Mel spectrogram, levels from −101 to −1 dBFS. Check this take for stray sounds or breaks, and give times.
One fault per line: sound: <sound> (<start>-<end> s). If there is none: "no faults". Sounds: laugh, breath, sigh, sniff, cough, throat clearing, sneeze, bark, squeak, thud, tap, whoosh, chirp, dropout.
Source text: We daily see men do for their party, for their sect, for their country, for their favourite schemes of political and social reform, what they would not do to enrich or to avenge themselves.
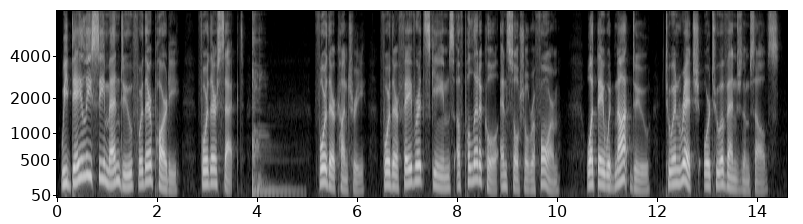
sound: thud (3.9-5.0 s)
